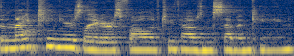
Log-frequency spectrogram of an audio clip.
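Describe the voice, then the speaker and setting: A woman talks at a fairly quick pace in a fairly high, monotone voice. Noticeable background noise runs under her flat delivery. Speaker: amateur reader. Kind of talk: casual reading commentary. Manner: casual, hesitant, trips over words.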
